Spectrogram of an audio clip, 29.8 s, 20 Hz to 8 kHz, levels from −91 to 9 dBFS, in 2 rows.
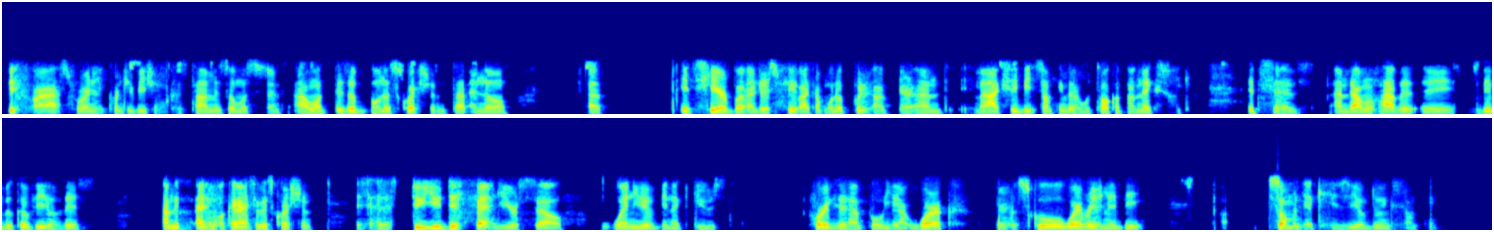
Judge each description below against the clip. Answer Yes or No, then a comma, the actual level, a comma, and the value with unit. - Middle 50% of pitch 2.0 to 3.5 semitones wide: Yes, average, 2.8 semitones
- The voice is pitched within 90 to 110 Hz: Yes, low, 105 Hz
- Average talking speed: Yes, average, 190 wpm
